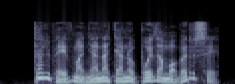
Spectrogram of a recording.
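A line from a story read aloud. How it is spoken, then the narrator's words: Exclaimed. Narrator (Spanish): exclamó Mahó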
